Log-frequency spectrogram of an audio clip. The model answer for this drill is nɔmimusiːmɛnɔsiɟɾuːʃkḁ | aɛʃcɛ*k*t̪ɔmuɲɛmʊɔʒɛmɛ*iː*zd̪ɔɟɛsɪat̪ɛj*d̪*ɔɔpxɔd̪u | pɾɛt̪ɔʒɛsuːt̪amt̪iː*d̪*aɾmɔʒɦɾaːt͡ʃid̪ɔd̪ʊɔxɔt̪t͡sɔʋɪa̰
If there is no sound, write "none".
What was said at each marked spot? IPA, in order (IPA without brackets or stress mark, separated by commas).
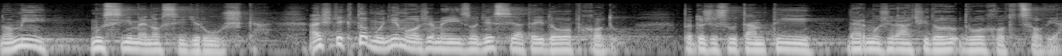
k, iː, d̪, d̪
